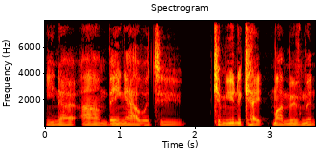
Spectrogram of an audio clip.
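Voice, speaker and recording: In an Australian accent, a man with a dark, mellow tone and medium pitch talks at a fairly slow pace, in a very clean recording with a silent background and a dry, close sound free of echo. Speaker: dancer and hip hop musician. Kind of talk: casual interview chat. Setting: studio.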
